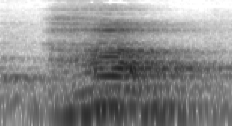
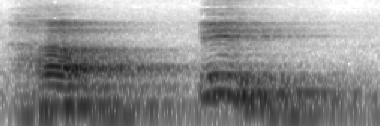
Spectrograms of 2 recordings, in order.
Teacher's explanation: जिस हा को, गोल हे को हम सीने से अदा करते हैं, उसकी आवाज को हा, ये पहली हा वही है।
